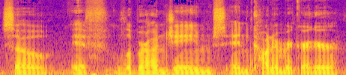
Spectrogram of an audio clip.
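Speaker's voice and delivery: slow, hushed cat voice; quiet voice. Acted. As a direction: draw them in with a soft, slow voice. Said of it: "So I'm gonna talk quietly".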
